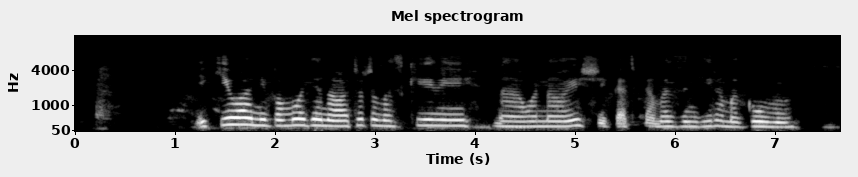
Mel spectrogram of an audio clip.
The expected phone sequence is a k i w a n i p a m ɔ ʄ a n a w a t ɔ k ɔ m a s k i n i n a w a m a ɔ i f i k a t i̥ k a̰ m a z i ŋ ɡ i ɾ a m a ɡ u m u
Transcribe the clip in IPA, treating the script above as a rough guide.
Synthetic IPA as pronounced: i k i w a n i p a m ɔ ʄ a n a w a t ɔ t ɔ m a s k i n i n a w a n a ɔ i ʃ i k a t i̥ k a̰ m a z i ŋ ɡ i ɾ a m a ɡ u m u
